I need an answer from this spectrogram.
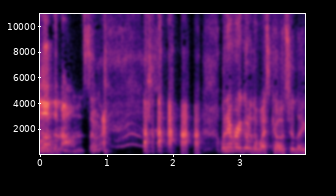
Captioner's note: laughs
